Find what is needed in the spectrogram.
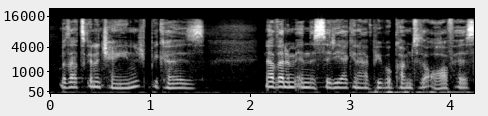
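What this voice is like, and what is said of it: Weak, fading voice. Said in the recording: “my voice is like seriously dwindling”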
